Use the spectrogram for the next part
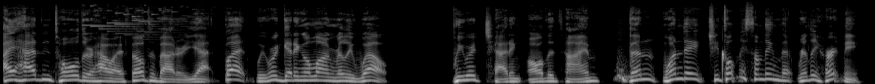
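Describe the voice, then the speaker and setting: A narrator reading a scripted first-person story for an animated tale. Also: medium pitch, fairly quick, dry recording. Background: background music.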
